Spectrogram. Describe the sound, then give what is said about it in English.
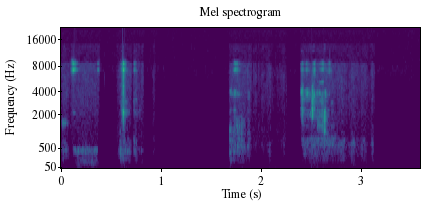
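Wet sipping of bottled Starbucks coffee through a straw: four short slurping bursts separated by brief pauses, fairly loud, with no talking. “I think a straw in the little Starbucks bottles is so cute. I'm gonna take a sip.”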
